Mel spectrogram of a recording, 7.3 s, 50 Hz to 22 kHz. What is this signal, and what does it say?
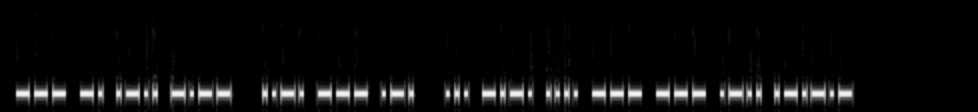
Morse code, heard as a keyed tone, about 34 wpm, 700 Hz. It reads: ONLY FOR SCHOOL.
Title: Sentences from Top 1000 Words - Review Part 1 - 35wpm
